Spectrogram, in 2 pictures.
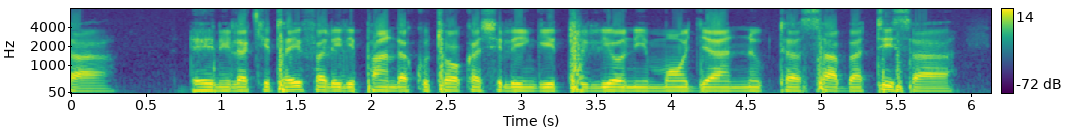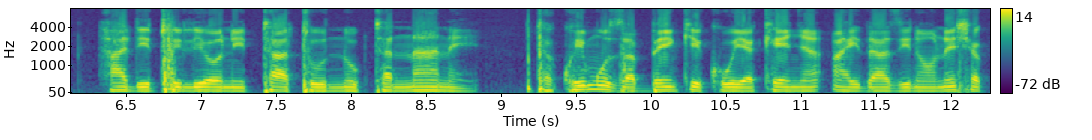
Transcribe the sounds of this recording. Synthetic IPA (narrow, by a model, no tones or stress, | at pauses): ɗɛnilakitaifalilipandakutʰɔkaʃiliŋɡitɾiliɔnimɔʄanuk̚tʰasaɓatisa | haɗitɾiliɔnitʰatʰunuk̚tʰananɛ | tʰakwimuzaɓɛŋkikʰuːjakʰɛɲaʔaiðazinaɔnɛʃa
